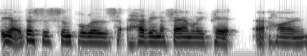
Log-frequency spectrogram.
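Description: Against a quiet background, a woman with a New Zealand accent talks at a fairly quick pace. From New Zealand, Auckland. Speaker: animal shelter manager; presenter. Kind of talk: webinar presentation. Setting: video call. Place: home room. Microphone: headset.

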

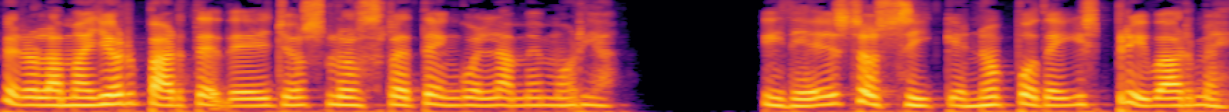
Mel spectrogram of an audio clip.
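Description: Over a silent background in a very clean recording, a woman of medium pitch speaks fairly slowly with a Spanish accent. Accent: Spain Spanish. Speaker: audiobook narrator. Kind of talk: audiobook reading.

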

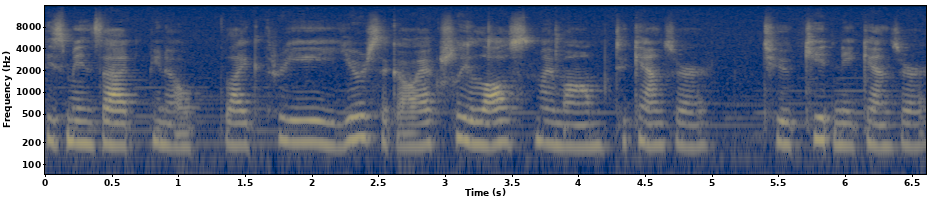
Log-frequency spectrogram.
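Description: A woman speaks at a fairly slow pace in a monotone, flat delivery. Light background noise runs underneath. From Mexico. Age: 30s. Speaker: cancer patient. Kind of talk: personal vlog talk to camera. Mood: sad, subdued. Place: home room. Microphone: webcam.

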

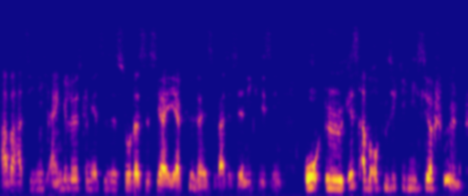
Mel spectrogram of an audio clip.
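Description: A man with an unremarkable speaking voice talks at a fairly high pitch, with ordinary pitch variation and big swings in loudness. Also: fairly quick pace. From Austria. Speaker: actor. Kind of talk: casual chat with craft demonstration.

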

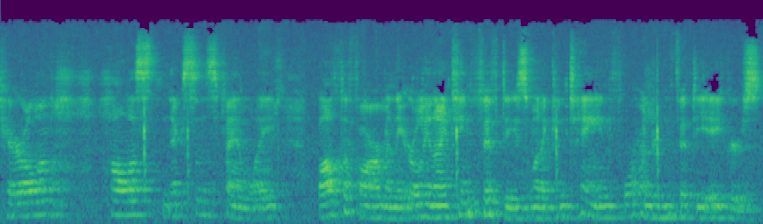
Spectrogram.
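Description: A woman's fairly low, slightly mellow voice at a moderate pace, with fairly even intonation and few pauses, amid audible room echo

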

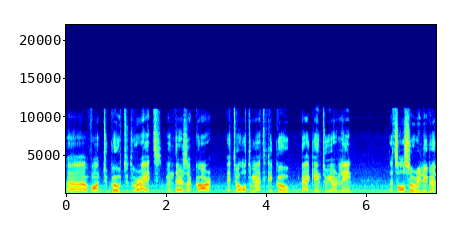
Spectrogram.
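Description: Over noticeable background noise, a man talks at a moderate pace with fairly even intonation. The sound is dry with no echo. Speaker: car reviewer driving. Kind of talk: commentary. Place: car. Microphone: phone near.

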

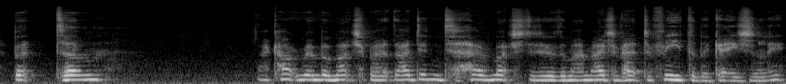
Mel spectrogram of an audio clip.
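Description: Speaking in a Herefordshire accent at a moderate pace, the voice is monotone with flat intonation and leaves long, frequent pauses. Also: woman, medium pitch for a woman. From Herefordshire, England. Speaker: retired farmer's daughter and horse rider. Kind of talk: oral history interview answer.

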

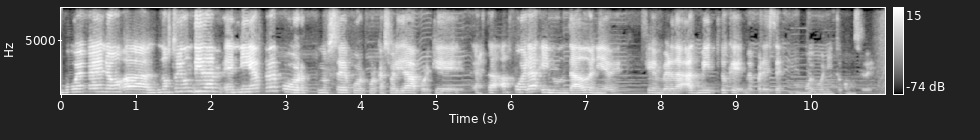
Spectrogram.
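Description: With a Venezuelan accent, the speaker talks at a fairly slow pace, using lively intonation and big swings in loudness, while faint music plays in the background. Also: woman, fairly high pitch for a woman. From Margarita Island, Venezuela. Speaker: singer. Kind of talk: interview answer. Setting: home video call. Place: home room. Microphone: video call.

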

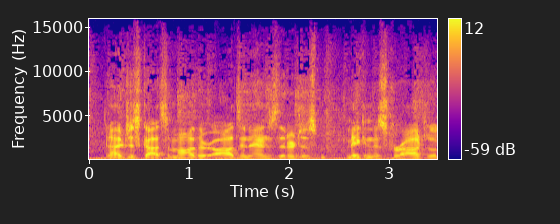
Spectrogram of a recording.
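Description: Clear music runs in the background as a man talks at a very fast pace. His pitch is fairly low, with ordinary variation. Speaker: car hobby vlogger. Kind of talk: casual vlog chat. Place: garage. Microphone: phone near.

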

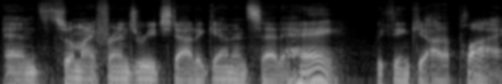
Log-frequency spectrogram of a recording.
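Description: With an American accent, a man speaks at a moderate pace. His very deep, low voice has vocal fry. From Arizona, US Southwest. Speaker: university dean; guest. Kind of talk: personal talk to students; talk to a class, personal story. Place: classroom.

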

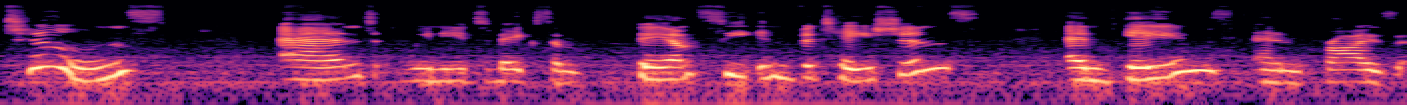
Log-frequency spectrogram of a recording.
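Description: The passage is read aloud plainly. Nothing more is done with it.

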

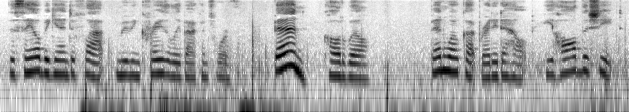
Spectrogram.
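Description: Over noticeable background noise, a woman with a medium pitch speaks in a calm, gentle tone at a moderate pace with ordinary pitch variation. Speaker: audiobook narrator. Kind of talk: story read-aloud. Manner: calm, gentle storytelling pace.

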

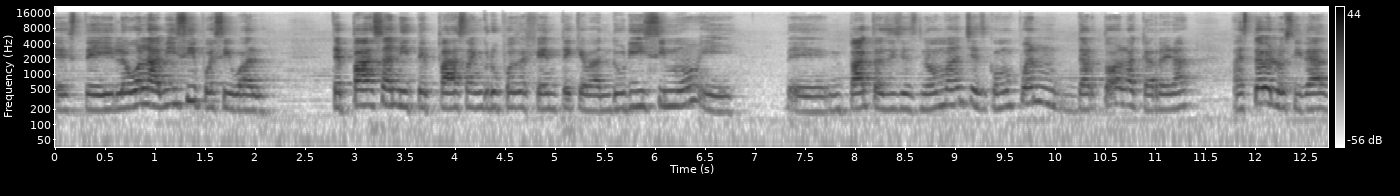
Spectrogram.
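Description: A woman with a Mexican accent, a fairly high pitch, fairly even intonation and a fairly slow pace, with audible room echo. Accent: Mexican Spanish (Jalisco). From Mexico, Guadalajara; Jalisco, Mexico. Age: 20s. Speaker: triathlete; interviewee. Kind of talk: interview. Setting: at her home. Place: home room.

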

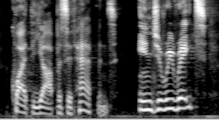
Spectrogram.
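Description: At a moderate pace, a man is talking. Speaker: fitness coach. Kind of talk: educational commentary. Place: studio. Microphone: studio mic.

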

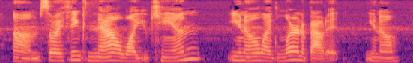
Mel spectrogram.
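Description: A woman at a fairly slow pace, fairly low in pitch with ordinary pitch variation, on a very clean recording with a silent background. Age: 20s. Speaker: community college student. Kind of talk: class speech. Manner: casual, hesitant with many fillers.

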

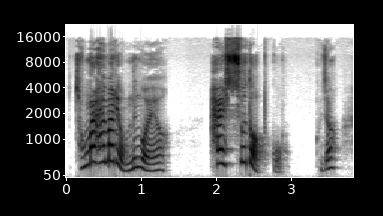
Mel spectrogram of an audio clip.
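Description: A woman talks at a fairly quick pace. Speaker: English tutor for elementary school children. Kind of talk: online educational talk.

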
